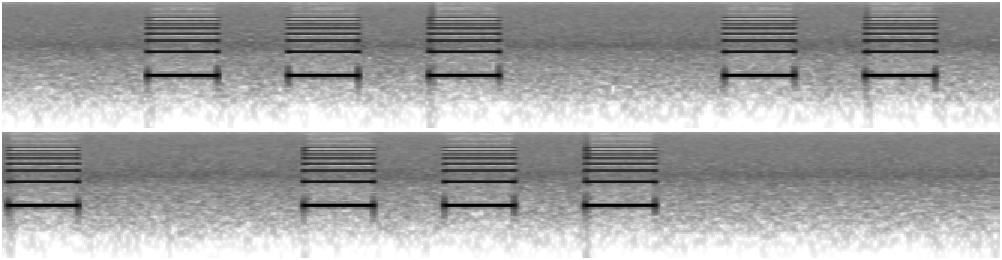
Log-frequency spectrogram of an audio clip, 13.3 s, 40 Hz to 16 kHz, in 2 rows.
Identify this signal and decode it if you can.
Alarm pattern, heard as an alarm's beeps, played three times, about 490 Hz. Temporal three. Smoke or fire, evacuate.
